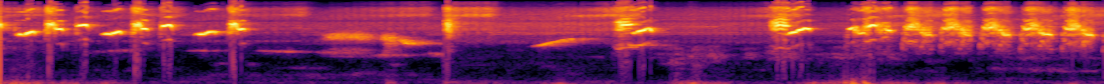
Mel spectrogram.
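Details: Crimson sunbird, recorded for training kept birds, sings quick high chirping notes, two downslurred whistles, and a closing run of rapid ticking notes, with faint thumps below.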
